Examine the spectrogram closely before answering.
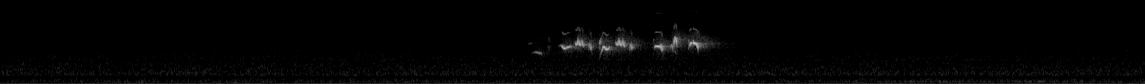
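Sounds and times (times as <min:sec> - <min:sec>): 
Sage Thrasher song of short rapid warbled phrases: 0:05.3 - 0:07.2.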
